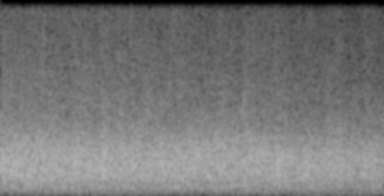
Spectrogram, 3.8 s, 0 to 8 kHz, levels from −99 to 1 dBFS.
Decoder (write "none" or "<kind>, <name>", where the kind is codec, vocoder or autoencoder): none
